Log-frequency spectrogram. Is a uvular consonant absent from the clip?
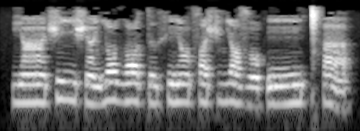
yes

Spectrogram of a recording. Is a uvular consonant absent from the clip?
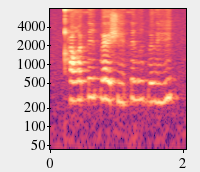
no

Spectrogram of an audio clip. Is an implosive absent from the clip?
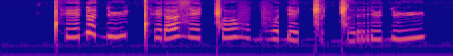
no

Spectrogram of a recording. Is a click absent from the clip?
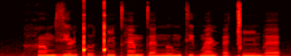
no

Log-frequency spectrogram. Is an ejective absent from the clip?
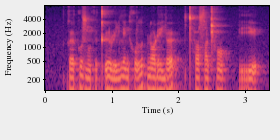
no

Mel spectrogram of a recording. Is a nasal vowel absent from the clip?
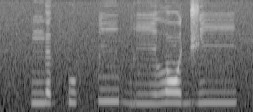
yes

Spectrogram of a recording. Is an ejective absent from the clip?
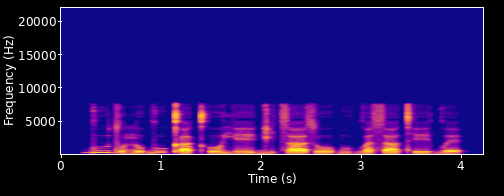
no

